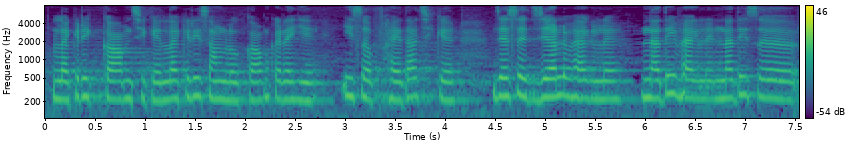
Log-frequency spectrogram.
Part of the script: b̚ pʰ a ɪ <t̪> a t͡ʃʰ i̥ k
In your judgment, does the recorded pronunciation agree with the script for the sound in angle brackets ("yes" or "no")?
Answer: no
